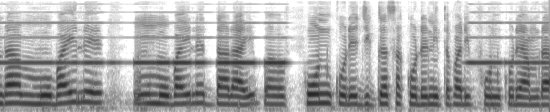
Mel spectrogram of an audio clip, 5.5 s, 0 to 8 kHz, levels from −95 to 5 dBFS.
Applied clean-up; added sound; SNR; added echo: neural mask model RNNoise.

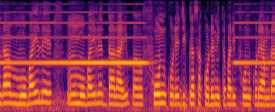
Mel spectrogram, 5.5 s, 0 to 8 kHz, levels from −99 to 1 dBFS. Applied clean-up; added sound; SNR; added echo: none; Wind instrument, woodwind instrument; 4 dB; none.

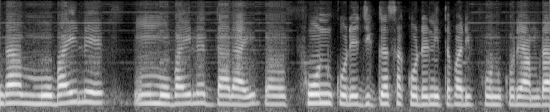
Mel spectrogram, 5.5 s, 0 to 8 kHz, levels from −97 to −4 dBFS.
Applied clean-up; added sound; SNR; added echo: neural separator model SepFormer DNS4.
